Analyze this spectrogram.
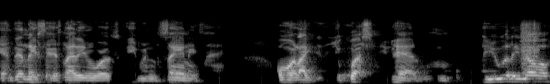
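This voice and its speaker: Spoken very fast with an American accent, the delivery keeps a fairly even intonation. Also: man. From Michigan (Flint). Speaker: workplace diversity trainer. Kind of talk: training seminar.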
